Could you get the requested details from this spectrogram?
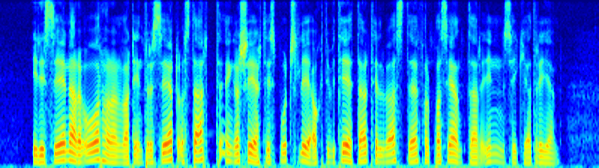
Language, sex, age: Norwegian, male, 22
